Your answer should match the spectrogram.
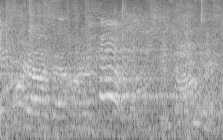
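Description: Several raised, high-pitched voices shouting and calling out over one another in a large indoor sports hall.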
